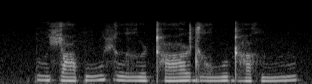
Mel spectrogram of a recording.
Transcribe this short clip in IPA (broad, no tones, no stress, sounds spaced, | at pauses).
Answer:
p ɯː ç ɑː p uː ç øː ɣ ɯː ɭ ʈʰ ɑː ɭ d ɯ ɣ uː ɖʱ ɑ x ɯː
